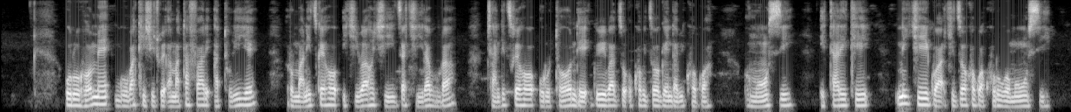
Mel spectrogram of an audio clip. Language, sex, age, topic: Rundi, male, 25-35, education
